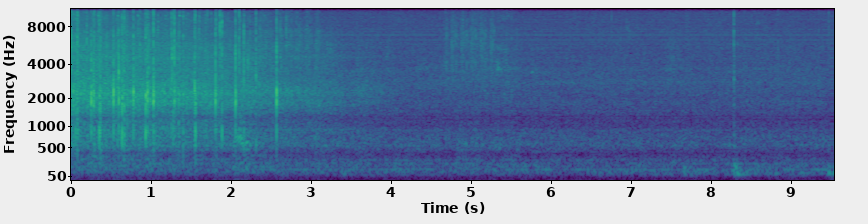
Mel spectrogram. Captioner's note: applause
